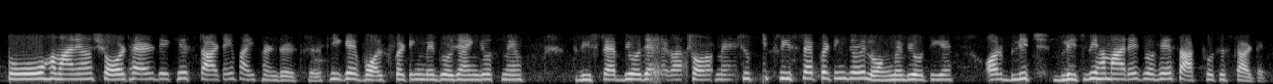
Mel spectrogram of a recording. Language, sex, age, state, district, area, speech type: Urdu, female, 18-30, Delhi, East Delhi, urban, conversation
